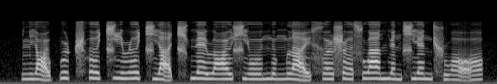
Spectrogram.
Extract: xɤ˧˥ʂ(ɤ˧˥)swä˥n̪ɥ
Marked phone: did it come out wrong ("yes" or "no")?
no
